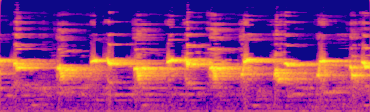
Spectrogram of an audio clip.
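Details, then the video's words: Yellow-vented bulbul song used as a lure: clear whistled phrases, each a high note dropping to a lower slurred one, repeated steadily over a few seconds in a quiet setting. "Suara pancingan trucukan"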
